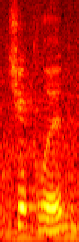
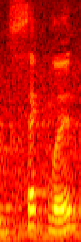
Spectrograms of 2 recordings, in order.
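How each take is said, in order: First: The word begins with a 'ch' sound. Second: The word does not begin with a 'ch' sound. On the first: The speaker calls it wrong. "they were calling it chicklid, like the gum" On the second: The speaker calls it right. "trying to pronounce the word cichlid"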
